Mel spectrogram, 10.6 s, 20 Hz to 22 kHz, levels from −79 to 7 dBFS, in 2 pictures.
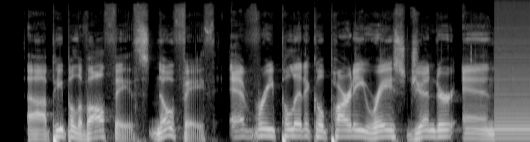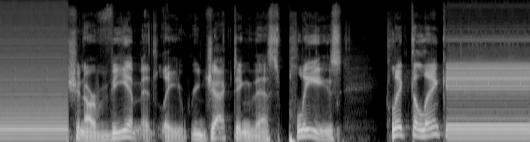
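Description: At 4.95 s, right after "party race gender and", a system hang loop replaces the sound with a steady 100 Hz buzz until 5.98 s, when it resumes with "are vehemently rejecting this". About a second of speech is gone. The same fault returns from 9.78 s to 10.6 s and swallows roughly 0.7 s. A frozen driver left the hardware replaying one 10 ms slice, which fits a 10 ms buffer. Unlike a dropout's silence or a long-buffer stutter, the exact repetition fuses into one pitched tone.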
